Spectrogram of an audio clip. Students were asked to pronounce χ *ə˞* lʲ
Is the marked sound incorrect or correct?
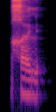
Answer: incorrect: ə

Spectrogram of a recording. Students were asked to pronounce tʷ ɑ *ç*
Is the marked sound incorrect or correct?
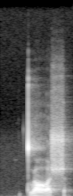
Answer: incorrect: ʃ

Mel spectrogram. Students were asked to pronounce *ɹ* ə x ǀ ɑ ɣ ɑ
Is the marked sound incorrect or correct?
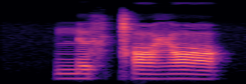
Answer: incorrect: n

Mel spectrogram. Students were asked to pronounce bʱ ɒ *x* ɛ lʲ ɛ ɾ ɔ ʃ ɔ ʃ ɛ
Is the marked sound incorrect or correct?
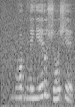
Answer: incorrect: ɡʱ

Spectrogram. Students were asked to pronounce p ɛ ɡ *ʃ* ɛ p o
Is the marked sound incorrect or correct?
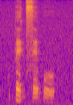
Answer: incorrect: s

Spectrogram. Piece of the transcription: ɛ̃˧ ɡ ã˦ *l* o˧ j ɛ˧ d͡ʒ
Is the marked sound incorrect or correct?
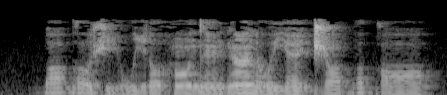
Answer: correct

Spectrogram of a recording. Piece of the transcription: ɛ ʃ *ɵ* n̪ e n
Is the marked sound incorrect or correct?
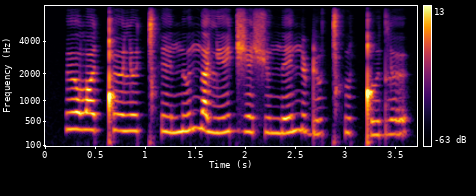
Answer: incorrect: ø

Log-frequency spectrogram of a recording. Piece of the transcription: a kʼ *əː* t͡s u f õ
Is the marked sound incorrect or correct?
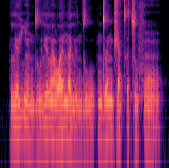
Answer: incorrect: ə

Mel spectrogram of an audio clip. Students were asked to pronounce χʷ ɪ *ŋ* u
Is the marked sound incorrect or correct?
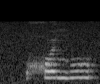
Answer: correct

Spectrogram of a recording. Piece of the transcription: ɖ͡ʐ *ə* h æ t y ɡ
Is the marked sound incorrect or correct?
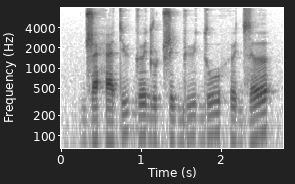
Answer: incorrect: æ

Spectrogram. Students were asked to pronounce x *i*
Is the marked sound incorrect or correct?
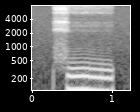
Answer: incorrect: iː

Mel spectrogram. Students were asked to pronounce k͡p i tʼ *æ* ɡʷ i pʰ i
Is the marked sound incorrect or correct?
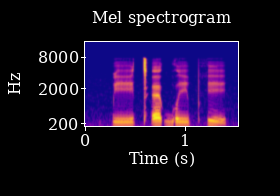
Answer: incorrect: ɛ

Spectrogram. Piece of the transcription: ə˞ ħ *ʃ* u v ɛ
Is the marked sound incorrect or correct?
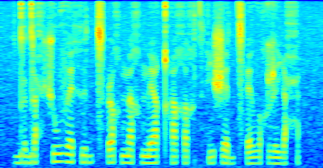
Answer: correct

